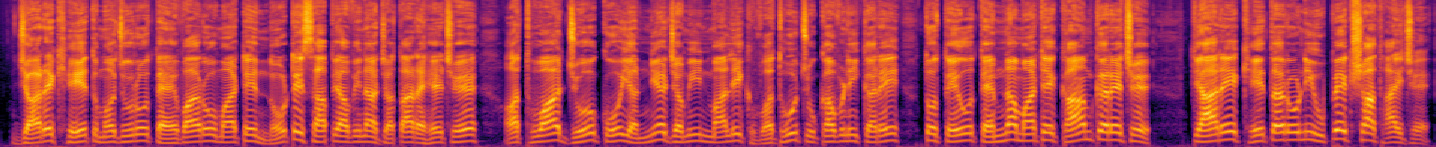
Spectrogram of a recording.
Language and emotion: Gujarati, angry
